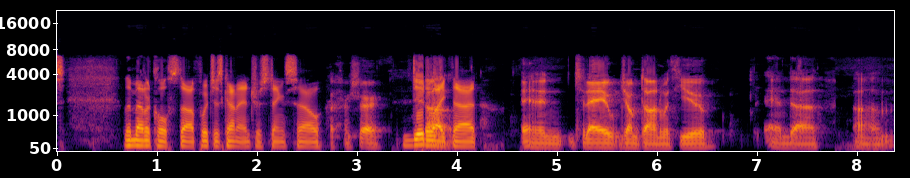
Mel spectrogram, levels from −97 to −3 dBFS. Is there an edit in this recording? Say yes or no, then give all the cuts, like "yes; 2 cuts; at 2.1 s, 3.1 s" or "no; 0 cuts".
yes; 3 cuts; at 2.7 s, 3.7 s, 5.6 s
